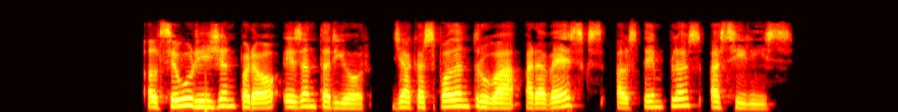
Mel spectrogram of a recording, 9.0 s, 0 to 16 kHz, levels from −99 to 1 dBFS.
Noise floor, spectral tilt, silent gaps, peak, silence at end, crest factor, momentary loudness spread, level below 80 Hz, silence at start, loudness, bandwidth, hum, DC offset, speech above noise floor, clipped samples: under -90 dBFS; -4.5 dB/octave; 3.72-3.92 s, 6.06-6.16 s, 7.05-7.09 s; -2 dBFS; 1.1 s; 16 dB; 9 LU; -56 dBFS; 1.5 s; -17 LUFS; 7.8 kHz; none; under 0.1%; over 73 dB; under 0.1%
